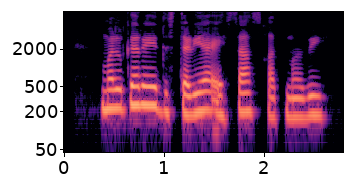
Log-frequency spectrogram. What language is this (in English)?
Pashto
